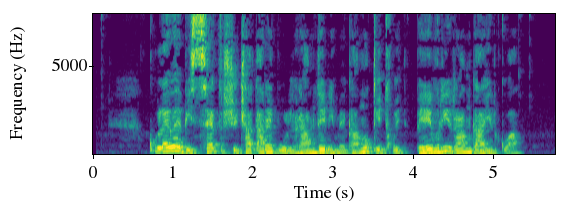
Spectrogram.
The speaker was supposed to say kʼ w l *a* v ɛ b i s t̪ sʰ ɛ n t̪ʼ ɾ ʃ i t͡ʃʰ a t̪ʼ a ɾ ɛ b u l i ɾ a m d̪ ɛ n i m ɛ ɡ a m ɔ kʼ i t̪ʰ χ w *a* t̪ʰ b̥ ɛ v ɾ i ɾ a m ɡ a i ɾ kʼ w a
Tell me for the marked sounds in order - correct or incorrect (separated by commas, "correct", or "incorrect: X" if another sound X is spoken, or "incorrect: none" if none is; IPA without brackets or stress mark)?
incorrect: ɛ, incorrect: i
